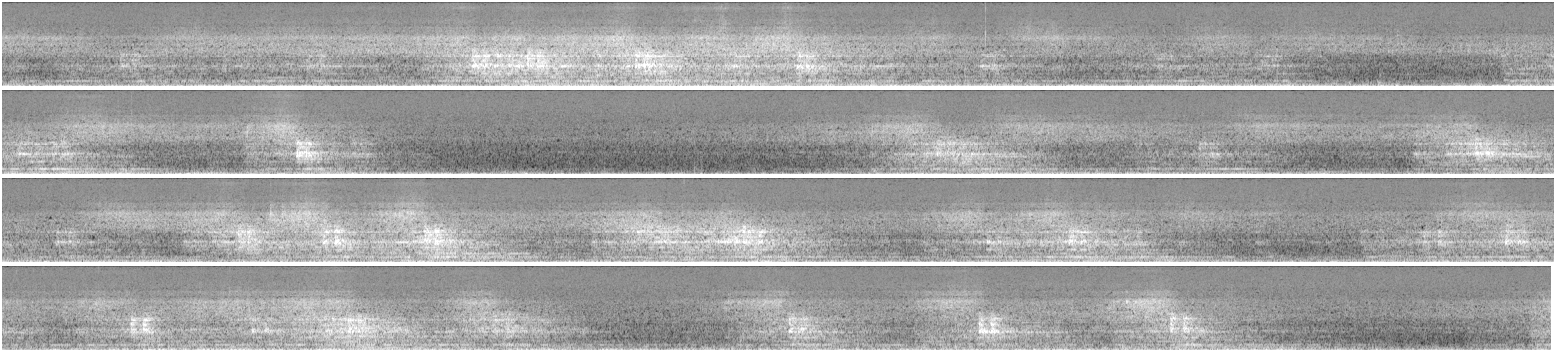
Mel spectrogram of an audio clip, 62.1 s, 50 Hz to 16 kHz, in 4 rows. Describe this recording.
GGB suspender SE56SW
Contact mic recording of the Golden Gate Bridge in San Francisco, CA, USA at southeast suspender cluster #56. Recorded December 18, 2008 using a Sony PCM-D50 recorder with hand-held Fishman V100 piezo pickup and violin bridge.
bridge, cable, contact, contact-microphone, field-recording, Fishman, Golden-Gate-Bridge, piezo, sample, sony-pcm-d50, V100, wikiGong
